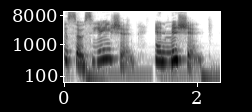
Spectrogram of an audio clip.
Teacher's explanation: the place of articulation of a consonant shifts to a more palatal or central position in the mouth · The original sound s softened to sh, a sound more typical in French. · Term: palatalization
